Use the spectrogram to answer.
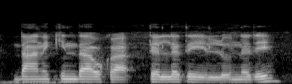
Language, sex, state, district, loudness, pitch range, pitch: Telugu, male, Telangana, Mahabubabad, -18 LUFS, 115-125 Hz, 120 Hz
